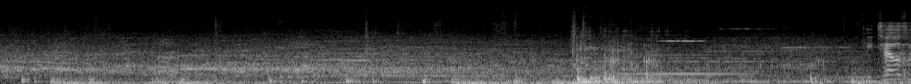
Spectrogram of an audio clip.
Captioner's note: cheering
